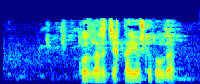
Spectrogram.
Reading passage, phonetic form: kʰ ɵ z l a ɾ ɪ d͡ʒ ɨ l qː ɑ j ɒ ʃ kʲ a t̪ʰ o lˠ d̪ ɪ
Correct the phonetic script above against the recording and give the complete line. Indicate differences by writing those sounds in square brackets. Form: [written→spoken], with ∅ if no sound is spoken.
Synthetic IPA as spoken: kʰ ɵ z l a ɾ ɪ d͡ʒ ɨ [l→∅] qː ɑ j ɒ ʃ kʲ a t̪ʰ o lˠ d̪ ɪ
